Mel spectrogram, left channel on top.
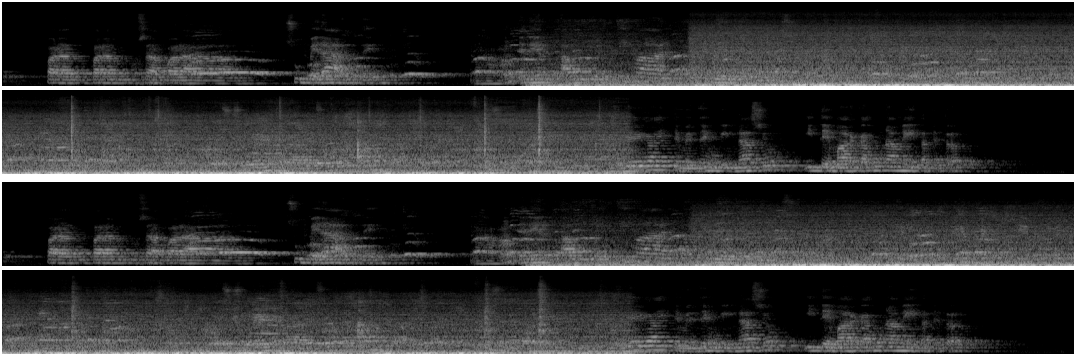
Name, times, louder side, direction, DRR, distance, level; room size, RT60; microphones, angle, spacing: voice 1, 0.4-2.4 2.8-3.8 4.9-8.4 12.8-18.5 18.7-20.2, equal, 25° left, -3 dB, 0.6 m, -36 dB
Singing, 1.8-2.7 3.0-4.2 4.7-6.0 6.7-8.0 8.7-9.9 10.7-12.0 12.7-14.1, equal, 15° right, 0.5 m, -38 dB
voice 2, 4.7-5.1 8.9-11.3 12.2-13.6, right 1 dB, 65° right, 1 dB, 0.5 m, -42 dB
sound 1, 5.2-12.8, equal, 40° left, 1.0 m, -32 dB
sound 2, 6.9-17.0, equal, 85° left, 0.4 m, -21 dB
2.9 x 2.2 x 2.6 m, 1.0 s
head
